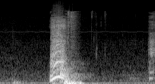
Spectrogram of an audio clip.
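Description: A single loud, close dog bark, short and sharp, rises out of near silence.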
